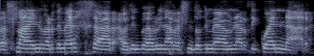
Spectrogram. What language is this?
Welsh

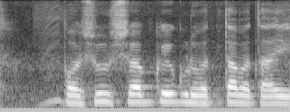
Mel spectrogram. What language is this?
Bhojpuri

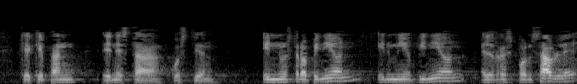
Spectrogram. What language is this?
Spanish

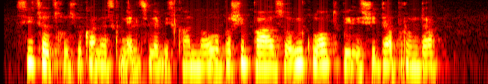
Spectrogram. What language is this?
Georgian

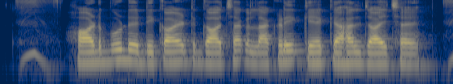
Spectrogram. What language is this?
Maithili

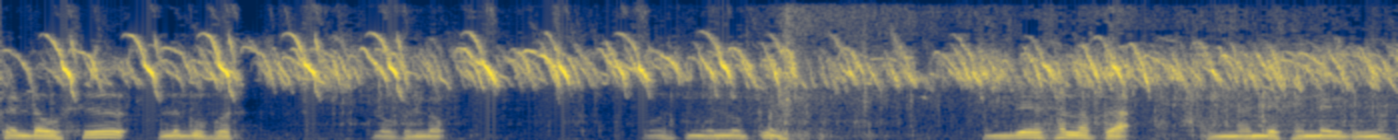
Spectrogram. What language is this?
Thai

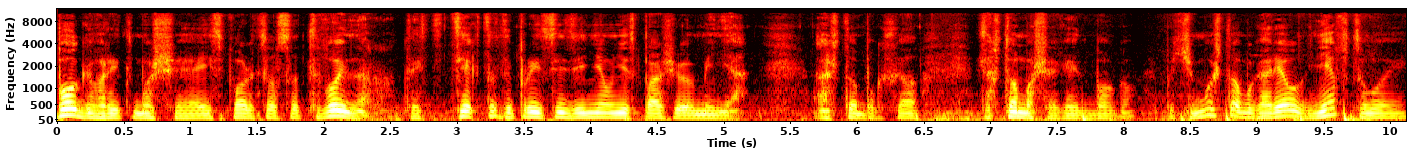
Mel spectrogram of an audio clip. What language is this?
Russian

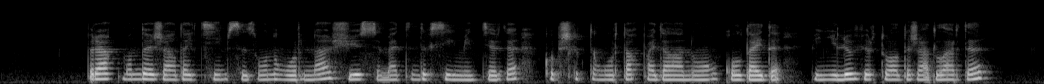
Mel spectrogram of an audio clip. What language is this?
Kazakh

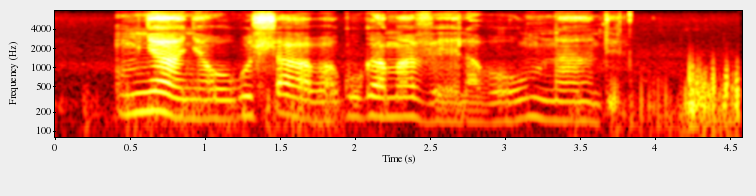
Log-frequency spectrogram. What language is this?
South Ndebele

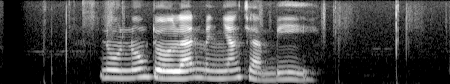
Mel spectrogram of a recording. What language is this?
Javanese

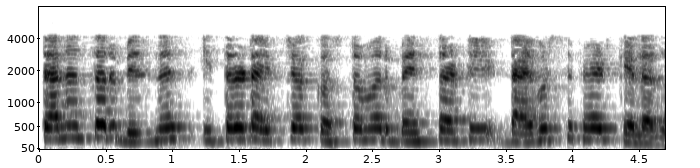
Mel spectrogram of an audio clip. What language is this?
Marathi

